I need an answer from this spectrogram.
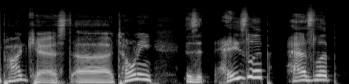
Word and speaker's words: Hazelip: I pronounce it Hazelip. Okay. Right. If I'm trying to tell somebody how to pronounce it and they look at me, I'm like Hazelip. They're like Hazelwood.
